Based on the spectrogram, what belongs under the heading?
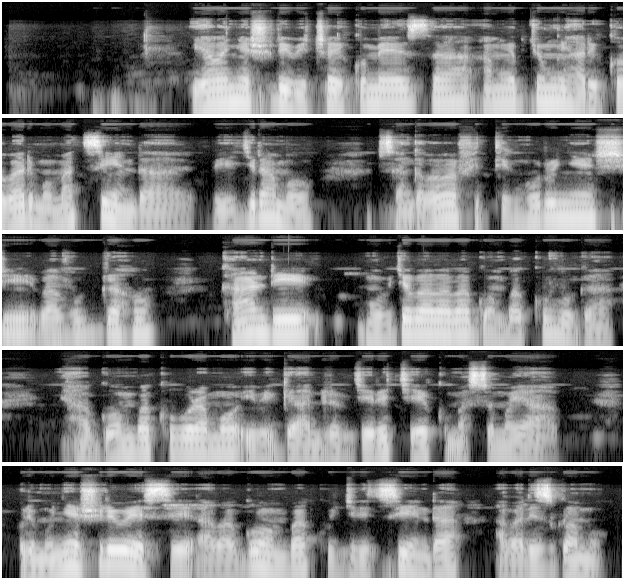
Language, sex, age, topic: Kinyarwanda, male, 36-49, education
